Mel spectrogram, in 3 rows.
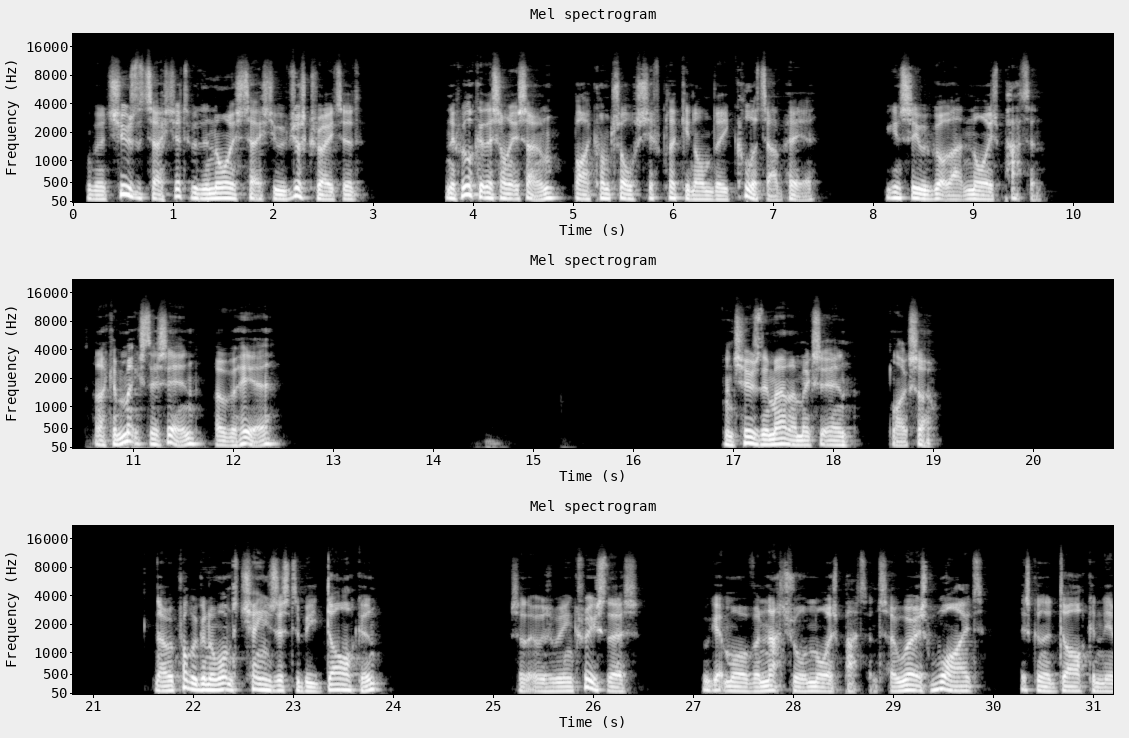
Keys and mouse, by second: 0.7-1.7 drag, 2.7 click, 3.2 middle click, 4.5 middle click, 7.0 ctrl+shift+click, 10.4 middle click, 11.7-12.7 drag, 13.9 middle click, 15.9 middle click, 17.1 click, 19.0-21.5 drag, 21.9-23.6 drag, 25.4-28.1 drag.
